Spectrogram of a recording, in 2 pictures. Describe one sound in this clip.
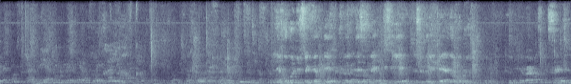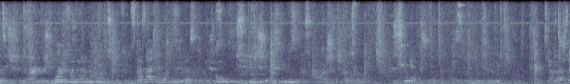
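Boys talk and chatter nearby in a room with a slight echo.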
